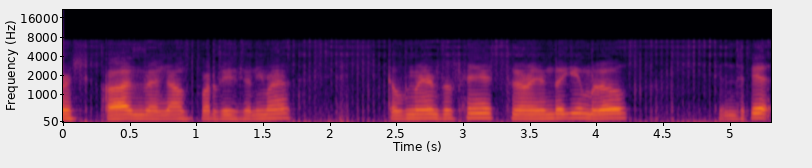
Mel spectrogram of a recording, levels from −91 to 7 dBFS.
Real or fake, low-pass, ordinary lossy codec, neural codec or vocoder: fake; 7.2 kHz; none; codec, 16 kHz, 1 kbps, FunCodec, trained on LibriTTS, 50 frames a second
